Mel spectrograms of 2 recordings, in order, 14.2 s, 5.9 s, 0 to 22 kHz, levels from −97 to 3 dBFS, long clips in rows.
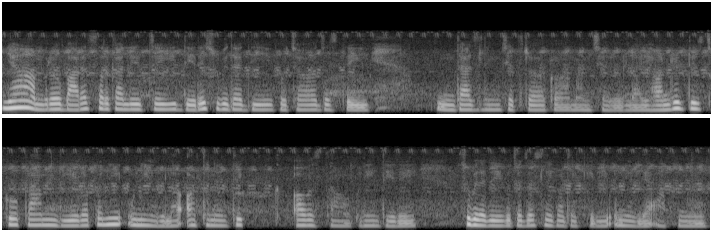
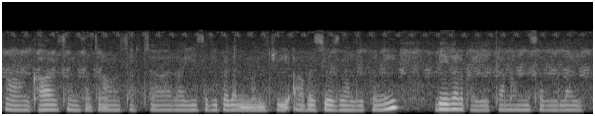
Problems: background sounds at intervals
